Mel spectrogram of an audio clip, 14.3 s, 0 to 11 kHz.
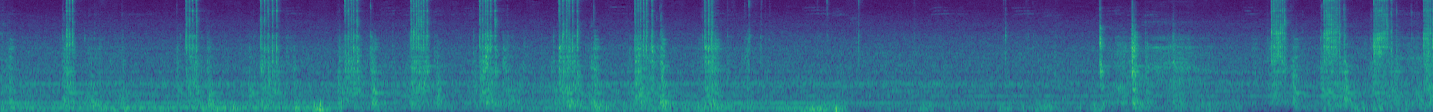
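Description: Ratchet wrench turning a tie rod puller on a 1997-2002 Ford F-150 to pop out the tie rod, loud close clicking in steady repeated strokes over a continuous mechanical drone, no talking.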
